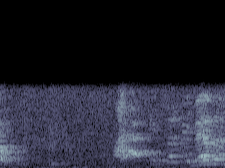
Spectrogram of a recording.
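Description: People's voices; after a short lull, a brief high-pitched vocal cry or exclamation comes in a little past a second in.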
